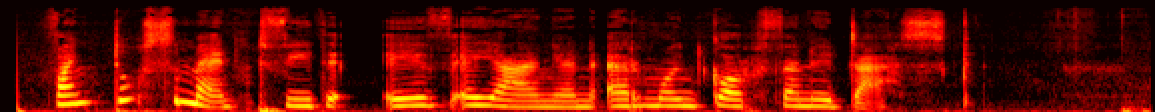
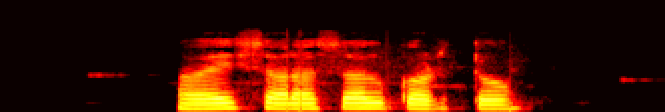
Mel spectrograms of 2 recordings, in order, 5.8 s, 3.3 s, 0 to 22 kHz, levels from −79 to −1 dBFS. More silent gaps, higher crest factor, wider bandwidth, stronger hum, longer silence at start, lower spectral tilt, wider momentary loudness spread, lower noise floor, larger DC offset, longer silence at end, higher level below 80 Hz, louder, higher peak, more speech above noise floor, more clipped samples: neither; about the same, 20 dB vs 16 dB; first, 16 kHz vs 7 kHz; neither; second, 0.1 s vs 0.9 s; second, -3.5 dB/octave vs -8.5 dB/octave; about the same, 7 LU vs 5 LU; second, -55 dBFS vs -64 dBFS; neither; second, 0.05 s vs 0.75 s; first, -48 dBFS vs -58 dBFS; second, -28 LUFS vs -18 LUFS; second, -8 dBFS vs -4 dBFS; second, 28 dB vs 47 dB; neither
